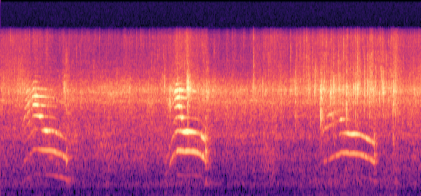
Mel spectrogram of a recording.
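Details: Domestic cat placed in a bath and meowing to get out while scratching at the shower door: three drawn-out, harmonic meows that rise then fall, roughly three seconds apart, over a steady hiss of running water.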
